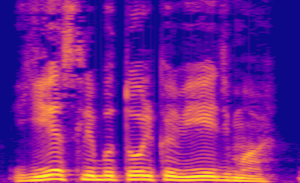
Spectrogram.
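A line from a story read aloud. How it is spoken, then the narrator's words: Sighing. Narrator (Russian): вздохнул епископ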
